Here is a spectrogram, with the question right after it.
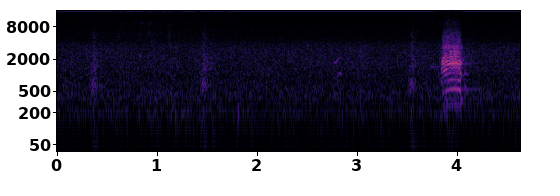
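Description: A single short duck quack from the video game Escape from Monkey Island, sounding near and clear near the end after a few faint, sparse clicks over quiet ambience.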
